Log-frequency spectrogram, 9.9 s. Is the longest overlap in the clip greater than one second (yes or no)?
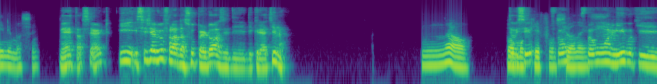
yes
